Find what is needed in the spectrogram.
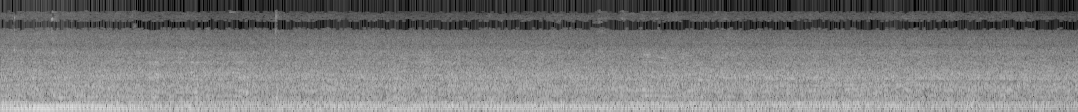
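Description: Steady background road-traffic noise, with a low vehicle hum that is strongest at the start and fades over the first couple of seconds.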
